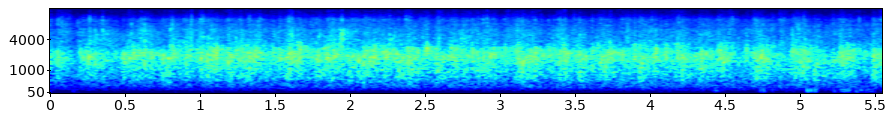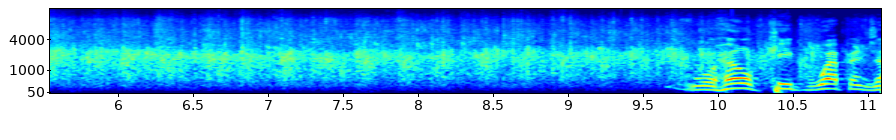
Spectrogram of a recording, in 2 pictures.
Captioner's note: applause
